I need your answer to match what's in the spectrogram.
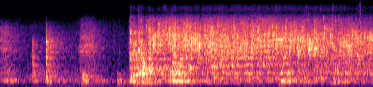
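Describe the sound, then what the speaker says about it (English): A toilet in a newly refurbished bathroom is flushed. A few clunks of the handle lead into a loud, sustained rush of water that stays steady to the end, close by and with no talk. "Drop toilet seat on and give it a flush"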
